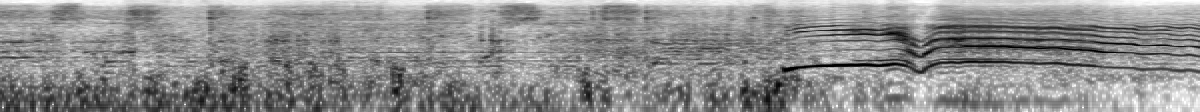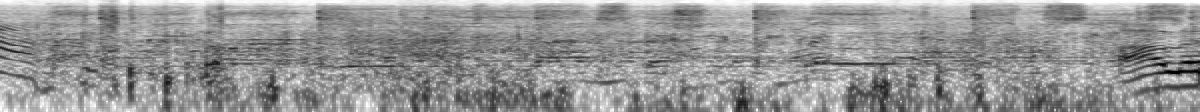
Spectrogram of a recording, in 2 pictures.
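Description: Steady scraping hiss of edges sliding fast over packed snow on a downhill run, with short scrapes recurring. About four seconds in, a voice gives one long wavering call lasting about two seconds that rises and then falls.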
